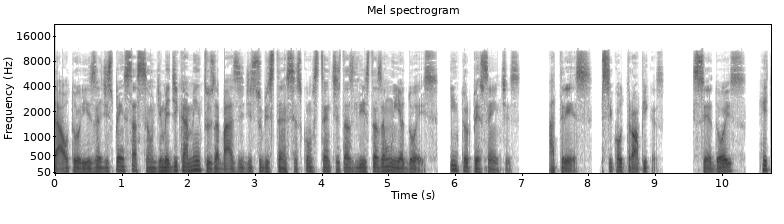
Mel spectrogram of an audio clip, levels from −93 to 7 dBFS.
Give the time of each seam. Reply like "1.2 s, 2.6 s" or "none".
8.1 s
